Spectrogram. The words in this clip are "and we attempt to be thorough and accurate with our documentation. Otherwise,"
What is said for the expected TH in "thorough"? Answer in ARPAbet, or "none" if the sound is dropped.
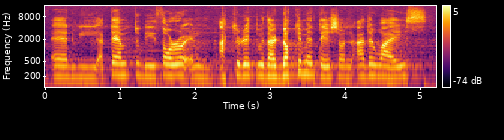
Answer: TH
